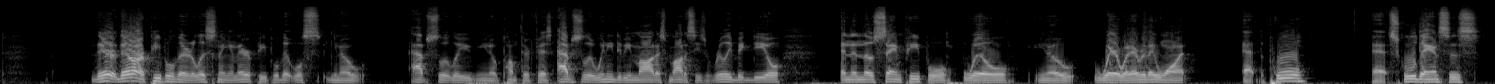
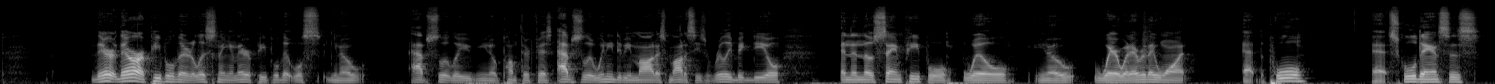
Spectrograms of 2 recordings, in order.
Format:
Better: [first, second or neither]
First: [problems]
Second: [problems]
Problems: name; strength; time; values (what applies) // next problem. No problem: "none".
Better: second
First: distortion; slight; 3% of the sound clipped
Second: none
